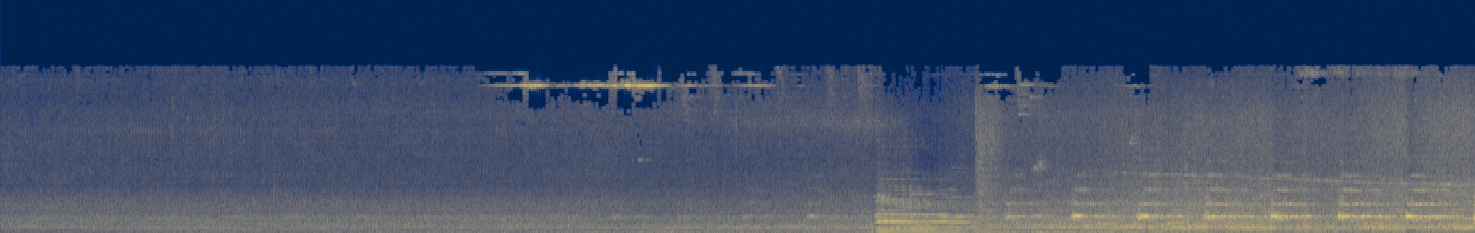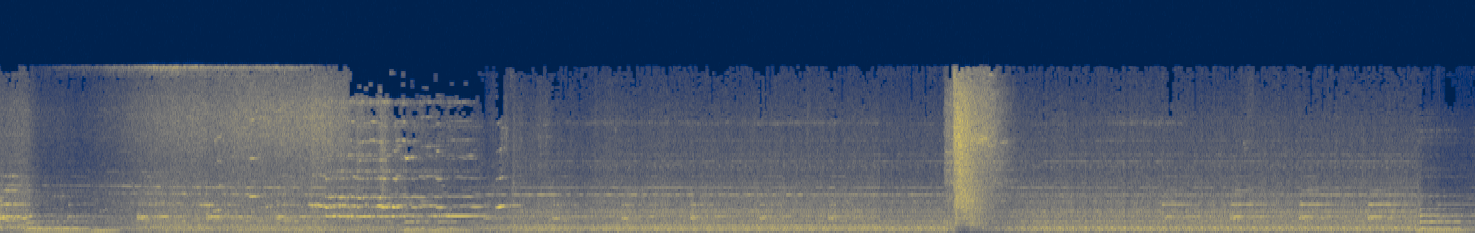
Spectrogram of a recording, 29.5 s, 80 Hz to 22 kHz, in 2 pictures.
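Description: NJ Transit PL42AC diesel locomotive leading a commuter train past the platform: its engine and wheel noise grow louder as it approaches and stay loud as the cars roll by. The horn sounds in about four short blasts spread through the second half, and there is a brief sharp hiss near the end.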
